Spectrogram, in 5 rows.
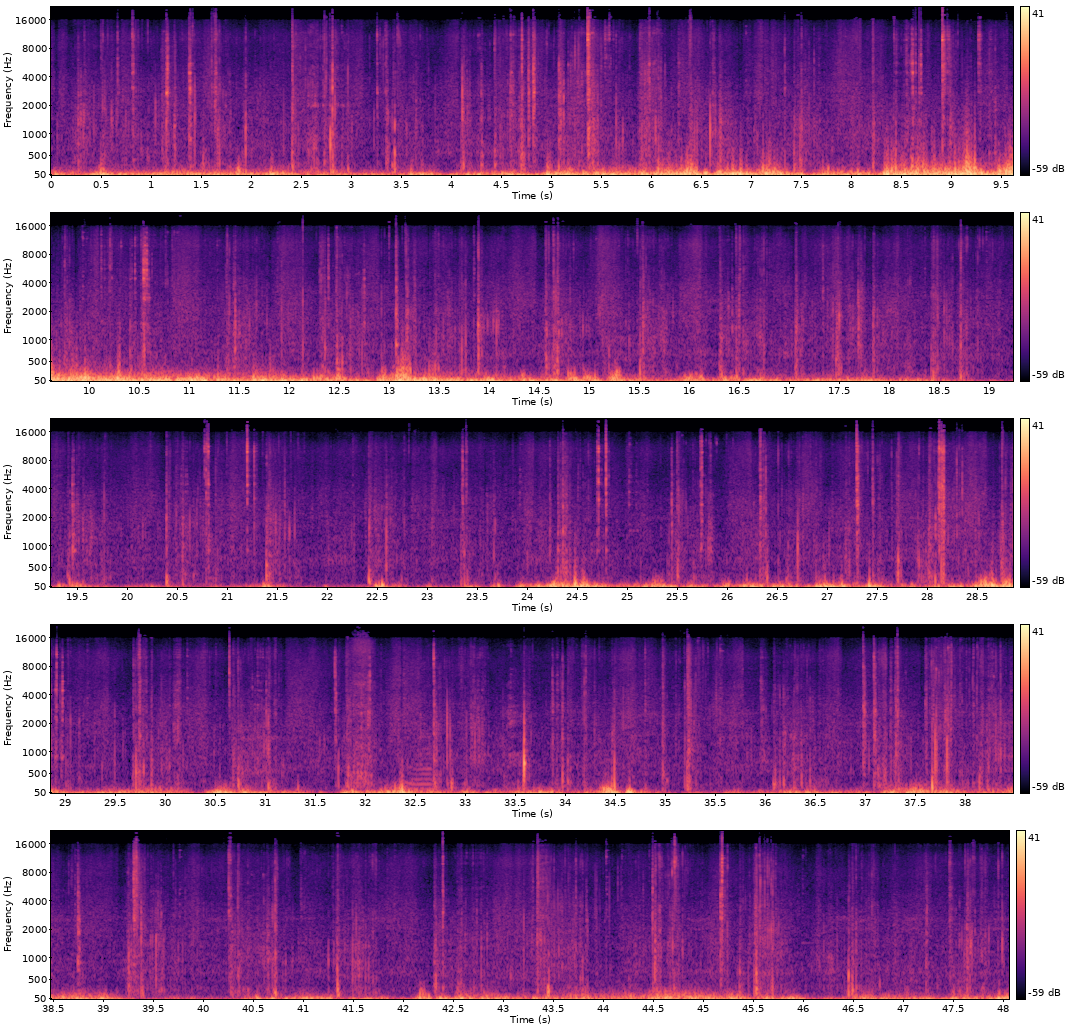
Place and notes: Aufstieg zum Restipass 2627 Meter
Aufstieg, eigenartige Steinformatonen, Einschlüsse von Quarz, sehr hoch alles, Wetter geeignet, gute Sicht, Archaik pur
Ferden, Schweiz, 8 July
